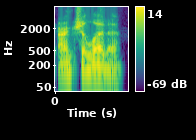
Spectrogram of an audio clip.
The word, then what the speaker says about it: Archuleta: listen the next name i know how to pronounce david archuleta uh but it's only because i've heard the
